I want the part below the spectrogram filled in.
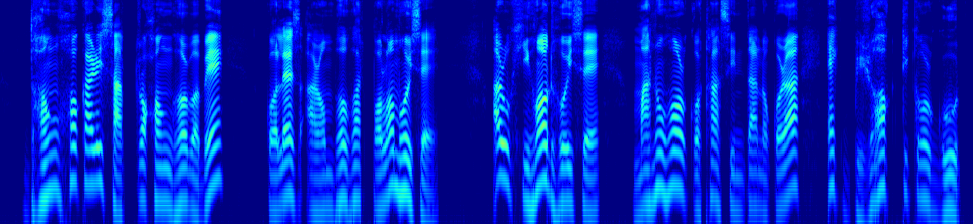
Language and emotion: Assamese, disgusted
